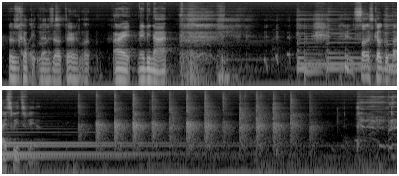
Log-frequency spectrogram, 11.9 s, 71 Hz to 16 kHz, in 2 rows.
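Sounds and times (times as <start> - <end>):
faint noise: 0.0 - 11.8
speech: 0.1 - 3.5, 4.4 - 6.6
laughter: 2.8 - 5.4, 11.2 - 11.8
hand clapping: 7.0 - 11.1.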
